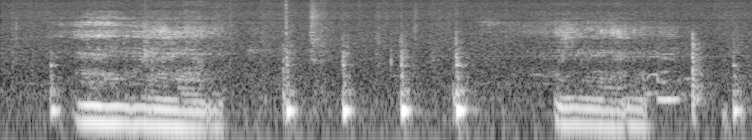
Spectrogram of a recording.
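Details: Female dog asleep and dreaming: two low, rumbling snores with soft thumps and small sounds between them; ordinary snoring.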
